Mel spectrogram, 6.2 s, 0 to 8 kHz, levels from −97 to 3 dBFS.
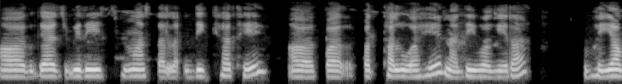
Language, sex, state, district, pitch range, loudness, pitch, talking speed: Chhattisgarhi, female, Chhattisgarh, Jashpur, 180-275 Hz, -21 LUFS, 190 Hz, 155 wpm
